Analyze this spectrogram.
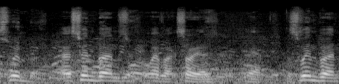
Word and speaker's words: Swinburne: All of those individuals like Plantinga and Swinburne and it's called Swinburne. Swinburne, whatever. Sorry, Swinburne. It's not his called. It's just a pronunciation different.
